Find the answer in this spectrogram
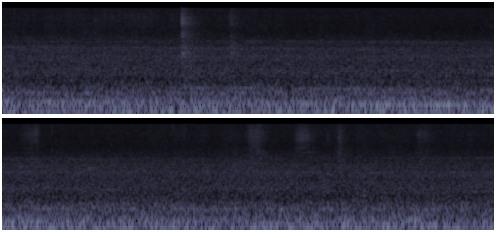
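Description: Steady low rumble of a suburban electric train running, heard from inside the carriage, with a few faint clicks and rattles.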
